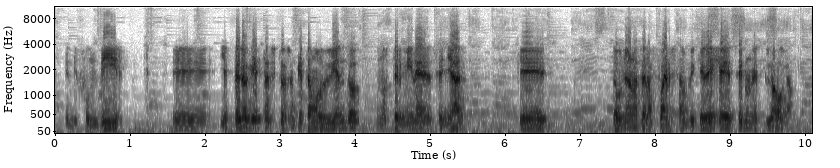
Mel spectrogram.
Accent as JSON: {"language": "Spanish", "town": "Santiago", "region": "Santiago Metropolitan Region", "country": "Chile", "moved": "yes", "lives_now": "Temuco, Chile", "said": "yo era de Santiago"}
